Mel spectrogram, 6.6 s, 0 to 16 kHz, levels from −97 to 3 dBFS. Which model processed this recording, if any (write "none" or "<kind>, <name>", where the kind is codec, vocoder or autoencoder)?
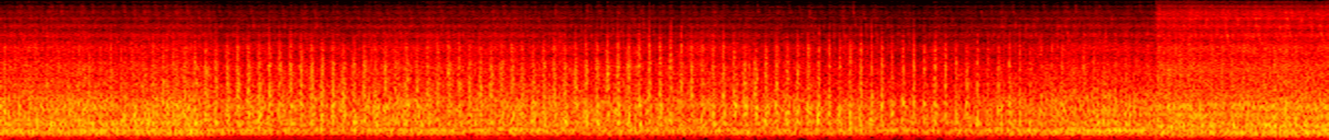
none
